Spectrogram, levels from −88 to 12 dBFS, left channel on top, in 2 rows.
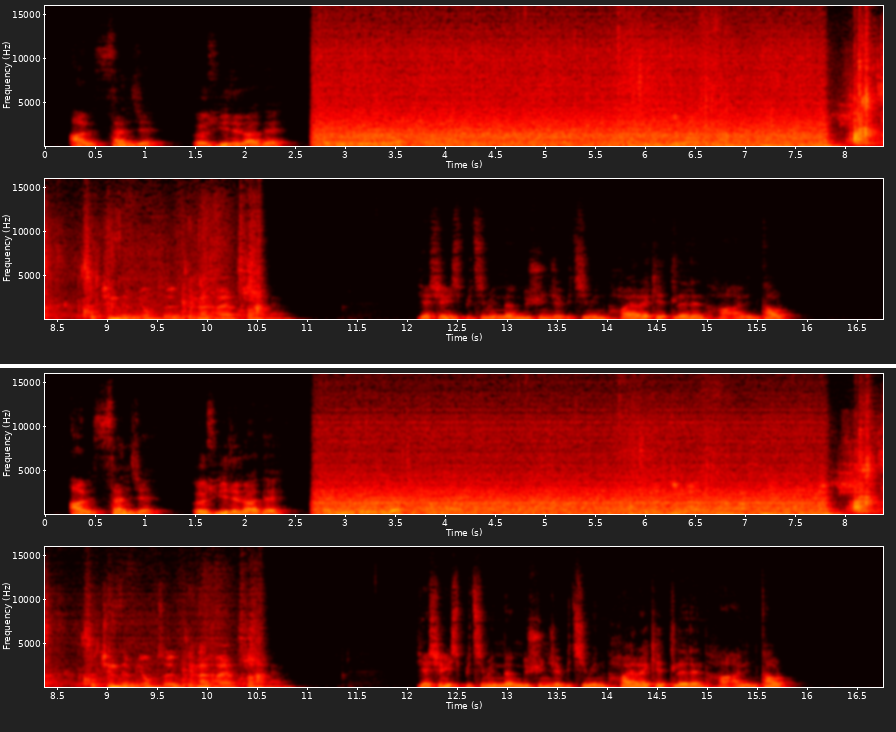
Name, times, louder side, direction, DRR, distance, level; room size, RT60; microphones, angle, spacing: voice 1, 0.2-1.1 1.5-2.4 2.8-4.3 12.1-15.7, right 3 dB, 75° right, 0.6 m, -32 dB
sound 1, 2.6-7.8, equal, 75° left, 1.2 m, -28 dB
sound 2, 5.5-10.6, left 3 dB, 40° left, 0.6 m, -36 dB
voice 2, 5.8-8.3 8.9-10.8, right 1 dB, 20° right, 0.5 m, -34 dB
3.7 x 2.1 x 3.4 m
head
